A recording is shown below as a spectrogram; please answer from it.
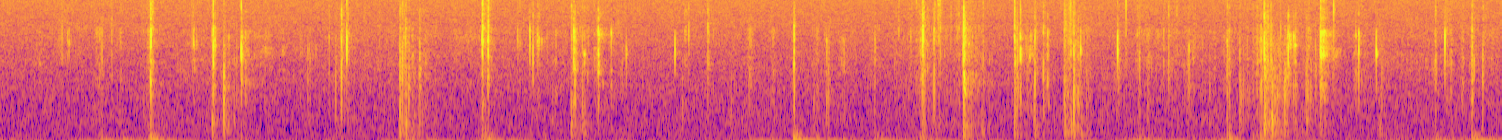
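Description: A utility knife blade shaves curling slices off the peach inner part of a solid red and peach oval soap bar held in hand. Many short, crisp scraping ticks and crackles follow one another in an uneven patter, with bright edges and a soft low thump under some of the cuts.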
